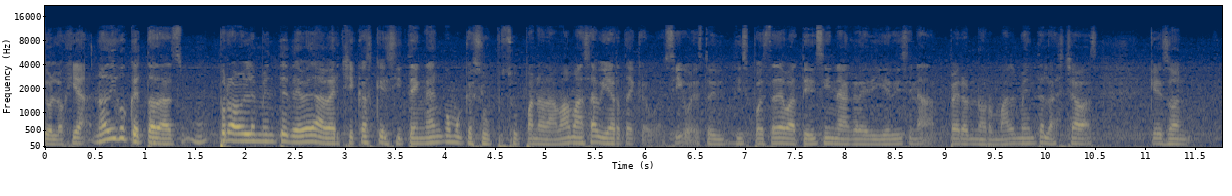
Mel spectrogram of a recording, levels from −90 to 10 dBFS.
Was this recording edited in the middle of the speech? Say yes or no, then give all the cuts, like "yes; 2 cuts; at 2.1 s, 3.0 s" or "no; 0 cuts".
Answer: yes; 1 cut; at 1.7 s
